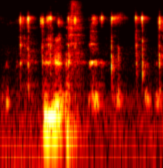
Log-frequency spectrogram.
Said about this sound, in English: Here's my keyboard, Ryan. Yeah, it's keyboard.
